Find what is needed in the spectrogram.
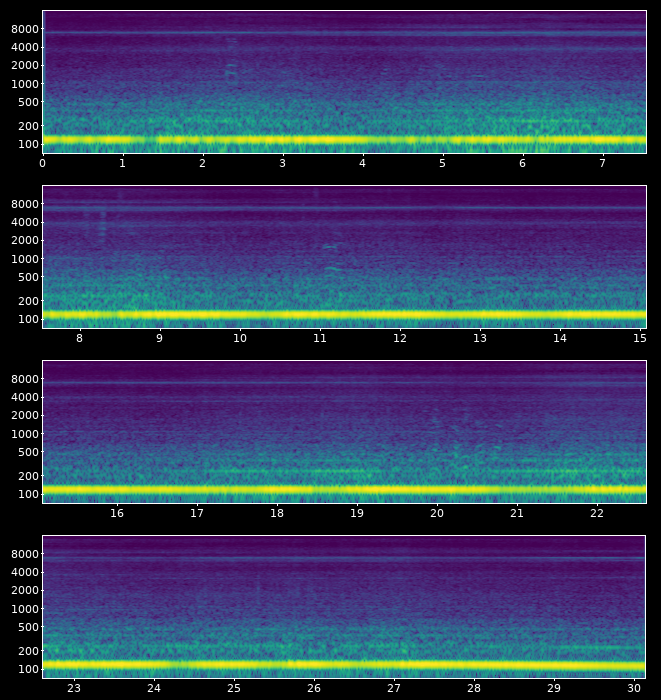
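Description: Airliner engines at takeoff power heard from inside the passenger cabin during the takeoff and climb: a loud, steady low drone over a rumble.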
